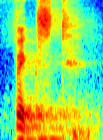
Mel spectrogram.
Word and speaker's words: fixed: e d fix no the e the letter E the fourth letter f iix e we swallow that or we make it something like a silent letter so it's fixed the same thing with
